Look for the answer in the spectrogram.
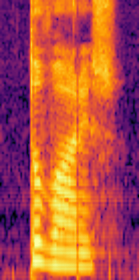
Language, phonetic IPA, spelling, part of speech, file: Ukrainian, [tɔˈʋareʃ], товариш, noun, Uk-товариш.ogg
- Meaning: comrade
